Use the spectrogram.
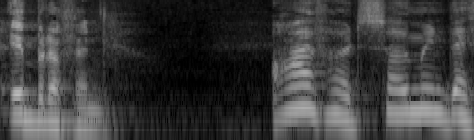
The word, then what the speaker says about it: ibuprofen: Ibuprofen. And I did ibu, like a view. Ibu. What Ibuprofen. is the way to say this word? Don't no say one knows. Don't say ibuprofen.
